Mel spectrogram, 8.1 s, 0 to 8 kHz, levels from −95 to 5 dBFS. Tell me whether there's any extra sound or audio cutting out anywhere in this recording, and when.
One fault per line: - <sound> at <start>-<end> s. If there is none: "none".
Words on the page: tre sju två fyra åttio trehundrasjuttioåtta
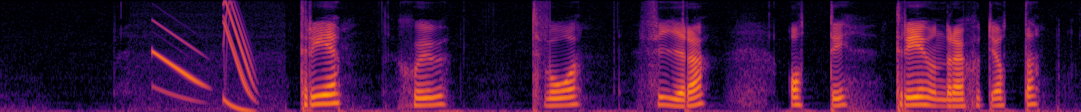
- chirp at 1.1-2.0 s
